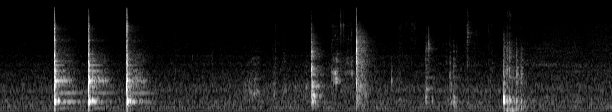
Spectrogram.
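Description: A spatula knocked three times on the rim of a stainless steel stand-mixer bowl, each knock ringing briefly, followed by softer clicks and taps. About five seconds in there is a heavier thump as the tilt-head stand mixer's head is lowered into place.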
